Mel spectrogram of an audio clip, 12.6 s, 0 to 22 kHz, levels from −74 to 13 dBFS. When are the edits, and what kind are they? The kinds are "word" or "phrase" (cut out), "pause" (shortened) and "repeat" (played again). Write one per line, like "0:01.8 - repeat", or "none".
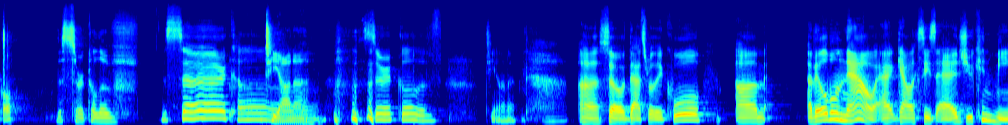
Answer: none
